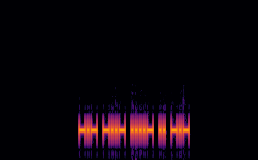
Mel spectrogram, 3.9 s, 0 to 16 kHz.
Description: Morse code, heard as a keyed tone, about 40 wpm, 700 Hz. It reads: KX4IK
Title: USA Call Signs - 5 Characters - 2x Character Spacing - 40wpm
